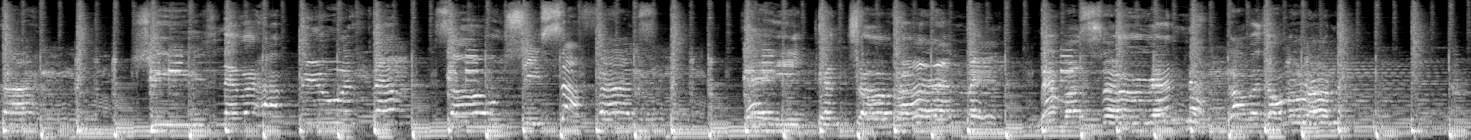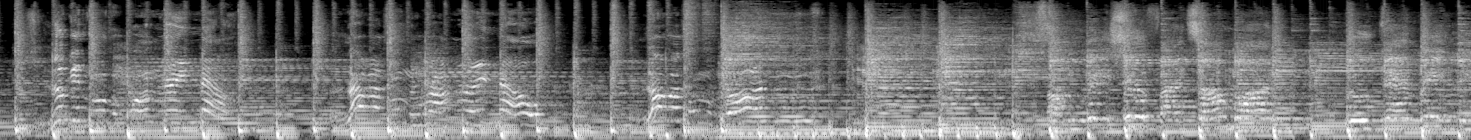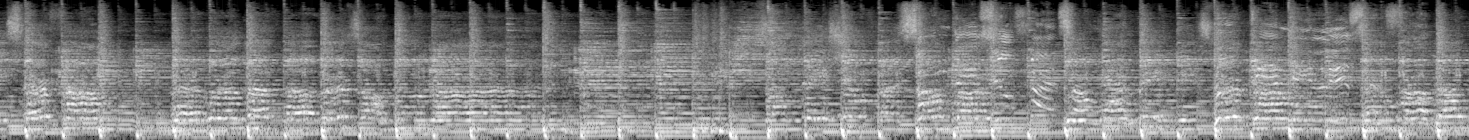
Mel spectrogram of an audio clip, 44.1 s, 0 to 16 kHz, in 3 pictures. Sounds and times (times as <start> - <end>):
Music: 0.0 - 44.1.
